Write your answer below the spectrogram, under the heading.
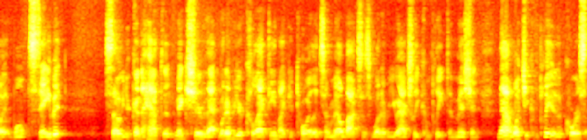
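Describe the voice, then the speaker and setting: A man's voice: mid-range voice, darkish tone, roomy sound. Congested older man narrating gameplay. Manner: rambling, folksy, self-correcting. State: congested from a head cold. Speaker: gaming channel host. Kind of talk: casual gameplay walkthrough commentary.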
